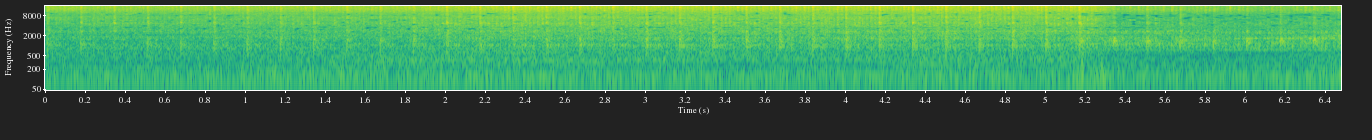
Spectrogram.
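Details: 2009 Chevrolet Duramax LMM dually with Allison transmission, after a new Suncoast 1800 RPM torque converter was fitted, in gear holding the brake: loud diesel idle with a rough knock about three times a second; injector knock or cracked flexplate suspected.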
